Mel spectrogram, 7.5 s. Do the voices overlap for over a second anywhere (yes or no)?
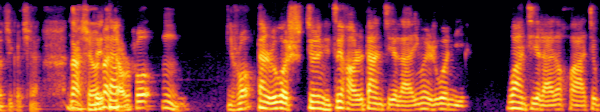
no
